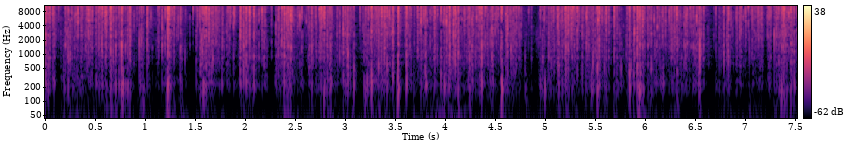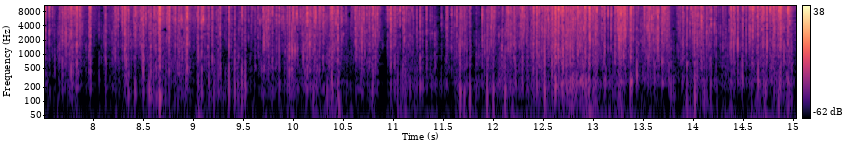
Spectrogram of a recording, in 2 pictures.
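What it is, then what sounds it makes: Aluminium foil pouch. A hand-sized, crinkled silver aluminium foil pouch is held up and crinkled between the fingers. It makes a dense, continuous stream of sharp, bright crackles and rustles that stays at a fairly steady quiet level throughout, with little low-end weight.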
